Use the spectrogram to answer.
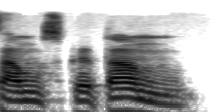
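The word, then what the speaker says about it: संस्कृतम्: really want to say what Sanskrit it is samskritam and this word has to be understood at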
